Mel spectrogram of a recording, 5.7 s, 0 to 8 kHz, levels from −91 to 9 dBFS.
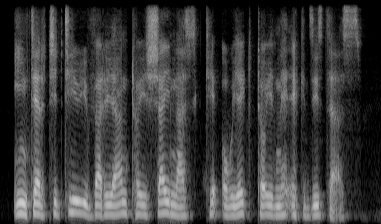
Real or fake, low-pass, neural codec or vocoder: fake; 7.2 kHz; codec, 16 kHz, 0.8 kbps, ZipCodec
